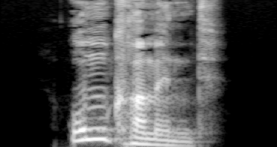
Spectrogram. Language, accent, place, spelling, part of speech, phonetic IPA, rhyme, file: German, Germany, Berlin, umkommend, verb, [ˈʊmˌkɔmənt], -ʊmkɔmənt, De-umkommend.ogg
- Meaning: present participle of umkommen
